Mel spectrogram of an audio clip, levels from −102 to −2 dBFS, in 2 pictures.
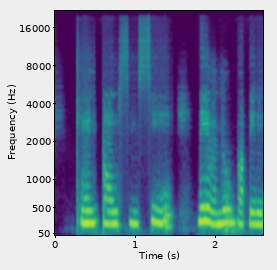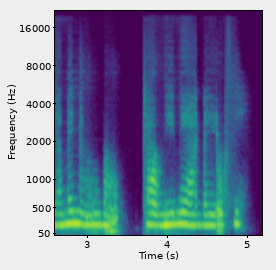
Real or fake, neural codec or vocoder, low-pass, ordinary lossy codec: fake; codec, 44.1 kHz, 0.9 kbps, DAC; 19.8 kHz; none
